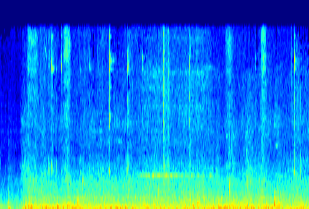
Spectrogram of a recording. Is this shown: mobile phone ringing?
no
